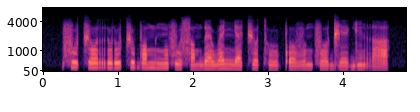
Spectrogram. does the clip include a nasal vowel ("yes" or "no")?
yes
